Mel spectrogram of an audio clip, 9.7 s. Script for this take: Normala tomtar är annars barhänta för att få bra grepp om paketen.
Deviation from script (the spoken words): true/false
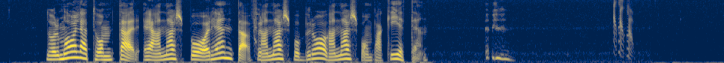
true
